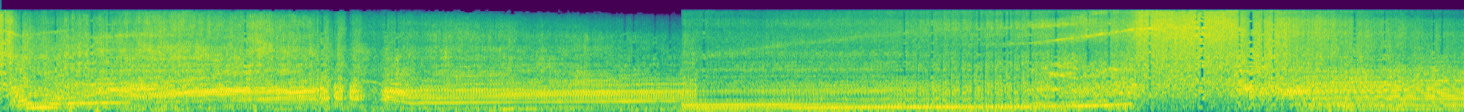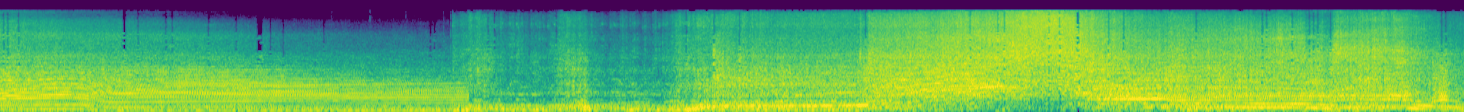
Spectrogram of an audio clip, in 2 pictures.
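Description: Race car engines roar loudly as cars launch and speed away.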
